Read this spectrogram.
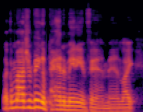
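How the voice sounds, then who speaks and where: Young male streamer, relaxed chatty host who perks up at big plays. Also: a little high, quick pace. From Mexico-supporting fan. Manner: laid-back, chatty, bursts of excitement at plays. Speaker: watch-along host. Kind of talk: casual live commentary and chat reading.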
